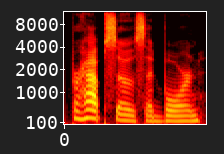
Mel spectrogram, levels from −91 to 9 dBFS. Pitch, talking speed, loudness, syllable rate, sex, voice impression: 170 Hz, 170 wpm, -20 LUFS, 4.7 syllables/s, female, feminine, very adult-like, intellectual, slightly unique, slightly sharp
